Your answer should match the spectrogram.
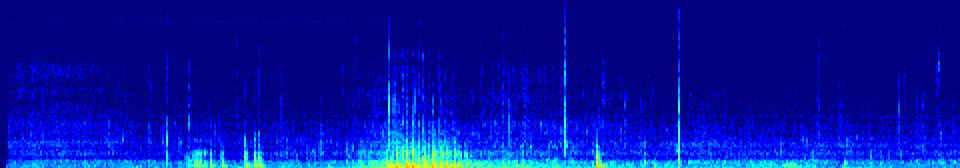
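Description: Water sounds recorded underwater through a camera housing: a loud rushing swish of water in the middle, then a few sharp clicks.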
